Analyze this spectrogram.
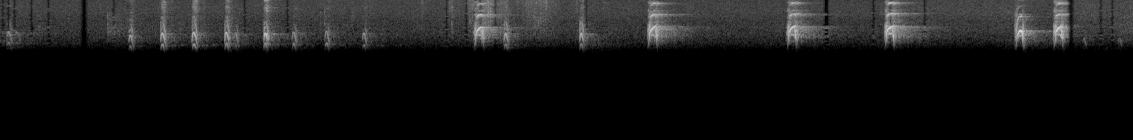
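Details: American robin adults, male and female, warning fledglings and baby birds on the ground: sharp repeated chirps, quick at first about every quarter second, then louder harsh clucking notes spaced roughly a second apart, no other sounds.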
